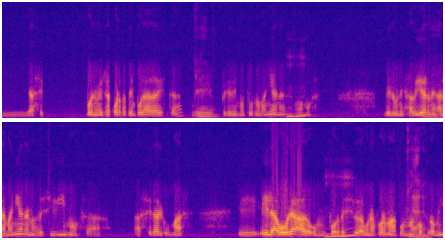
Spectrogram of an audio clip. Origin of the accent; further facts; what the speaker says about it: Catriló, La Pampa, Argentina; tengo una relación que no he cortado con Catriló, que es mi pueblo natal, tengo mis padres allá.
